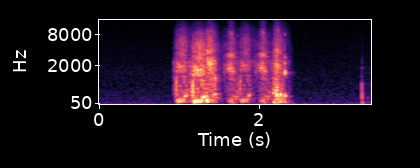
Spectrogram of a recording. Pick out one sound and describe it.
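A pickaxe strikes and breaks blocks of ice with a crunching crackle.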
